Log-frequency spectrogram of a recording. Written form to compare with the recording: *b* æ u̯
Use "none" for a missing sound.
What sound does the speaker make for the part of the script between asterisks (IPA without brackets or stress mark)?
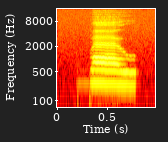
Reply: b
